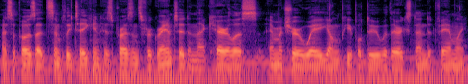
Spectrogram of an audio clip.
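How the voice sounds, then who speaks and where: A man narrating a scripted first-person horror story in a measured, deliberate storytelling manner. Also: low voice, level tone, over music.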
